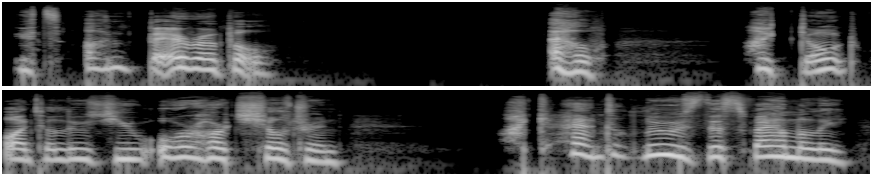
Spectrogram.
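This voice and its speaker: Woman doing tender worried husband guy, hushed and halting, slow, close dry sound, story drama. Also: on the high side, no echo. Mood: anguished. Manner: hushed, choked, halting delivery. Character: anguished, devoted young husband and father, tender.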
